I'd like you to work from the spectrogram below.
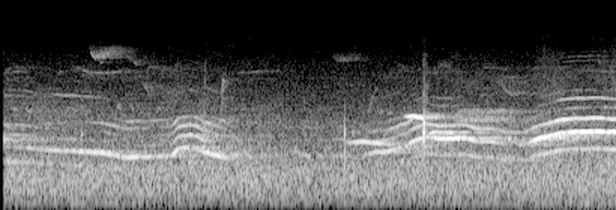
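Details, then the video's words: Cats arguing in the woods: long, wavering, nasal tones held and bending upward, one voice sliding higher near the end, steady whining growl-yowls with no pauses. "Cats Arguing in the woods"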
